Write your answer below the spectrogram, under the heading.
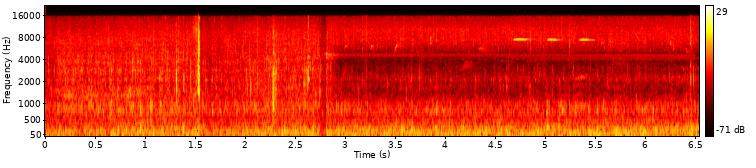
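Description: Steady pouring and trickling of water from a miniature-golf course's water feature into its pond, with a couple of faint clicks in the first few seconds.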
